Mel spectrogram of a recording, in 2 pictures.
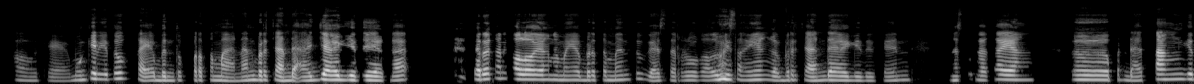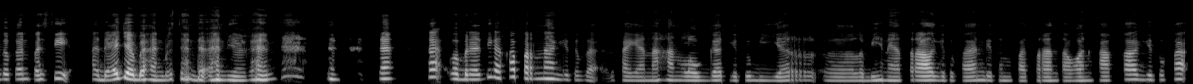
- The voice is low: No, high, 200 Hz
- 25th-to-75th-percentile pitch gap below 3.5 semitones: Yes, average, 3.1 semitones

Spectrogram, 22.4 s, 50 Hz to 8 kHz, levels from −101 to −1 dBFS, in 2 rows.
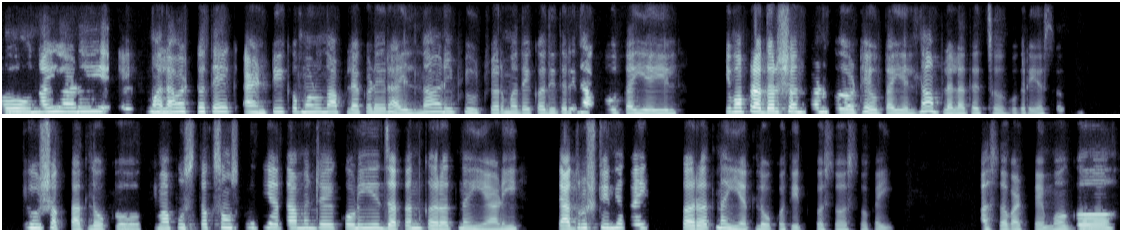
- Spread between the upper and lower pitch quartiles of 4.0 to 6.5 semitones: Yes, average, 4.9 semitones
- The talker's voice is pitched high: Yes, high, 230 Hz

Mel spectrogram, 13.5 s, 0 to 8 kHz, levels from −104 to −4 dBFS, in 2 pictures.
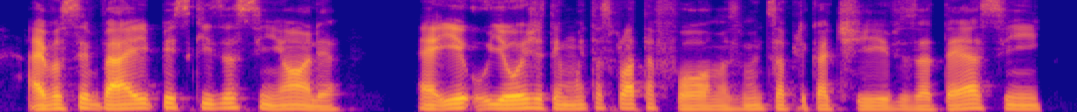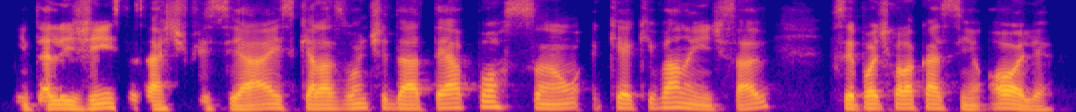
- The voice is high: No, low, 105 Hz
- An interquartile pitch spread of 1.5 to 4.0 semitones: Yes, average, 3.6 semitones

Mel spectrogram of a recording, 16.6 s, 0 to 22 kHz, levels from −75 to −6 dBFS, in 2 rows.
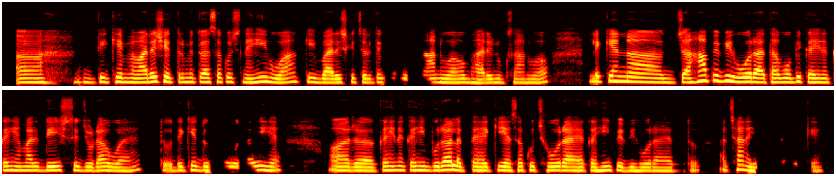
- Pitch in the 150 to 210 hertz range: Yes, medium, 185 Hz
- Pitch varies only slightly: Yes, narrow, 1.9 semitones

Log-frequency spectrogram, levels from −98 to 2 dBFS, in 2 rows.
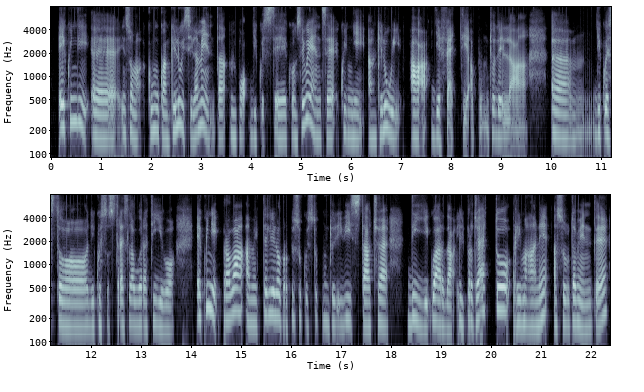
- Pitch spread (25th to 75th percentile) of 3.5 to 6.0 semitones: No, average, 2.9 semitones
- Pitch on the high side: No, medium, 175 Hz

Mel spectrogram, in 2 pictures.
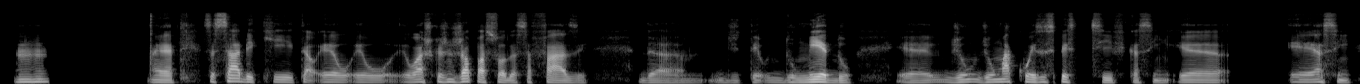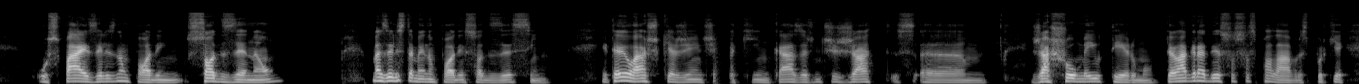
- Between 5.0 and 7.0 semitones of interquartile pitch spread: No, average, 4.0 semitones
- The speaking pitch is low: Yes, low, 110 Hz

